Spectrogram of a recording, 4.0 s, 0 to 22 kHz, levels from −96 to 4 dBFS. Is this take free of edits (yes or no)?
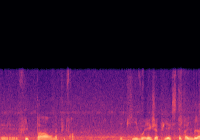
yes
